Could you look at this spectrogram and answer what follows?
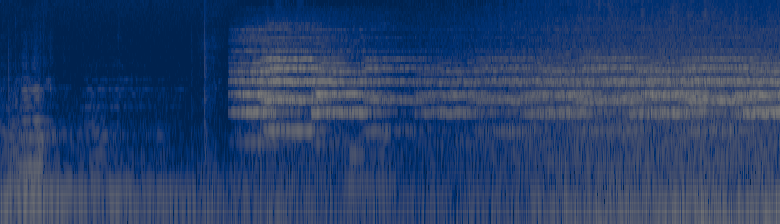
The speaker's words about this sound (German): Ja, wir hören plötzlich eine Ambulanz sich langsam nähern. Die Sirenen hat vielleicht heute so ein bisschen erstaunlicherweise die Funktion von Nachtwächtern, weil das sind die einzigen lauten Geräusche, die einfach plötzlich auftauchen dürfen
